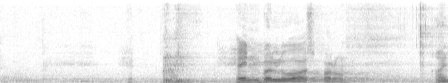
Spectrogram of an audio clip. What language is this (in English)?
Estonian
